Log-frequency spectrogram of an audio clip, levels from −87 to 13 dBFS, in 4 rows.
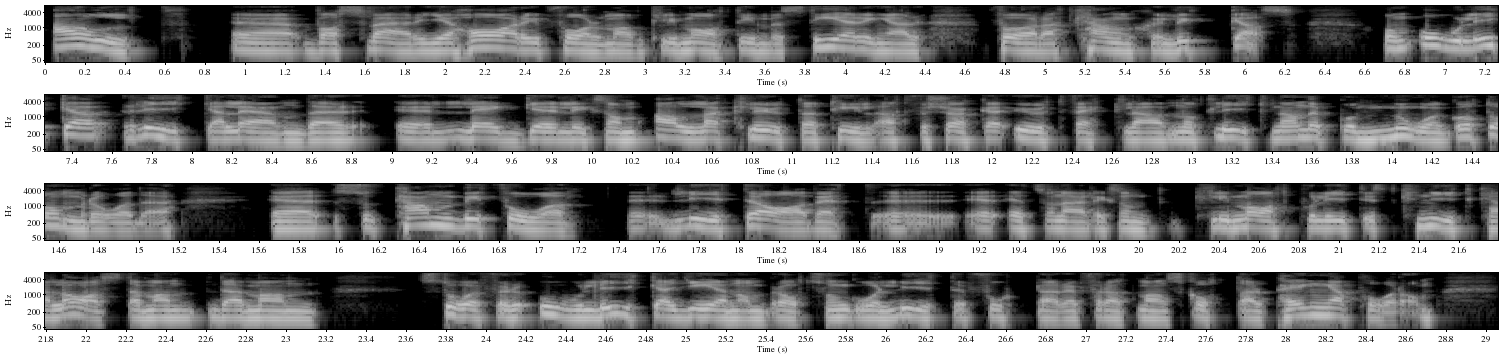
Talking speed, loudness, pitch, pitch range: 135 wpm, -22 LUFS, 130 Hz, 120-145 Hz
